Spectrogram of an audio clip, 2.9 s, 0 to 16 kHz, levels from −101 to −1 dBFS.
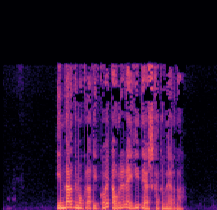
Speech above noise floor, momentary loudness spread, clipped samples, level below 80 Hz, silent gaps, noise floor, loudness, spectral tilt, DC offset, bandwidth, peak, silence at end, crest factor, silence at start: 48 dB; 10 LU; under 0.1%; -50 dBFS; none; -73 dBFS; -25 LUFS; -5 dB/octave; under 0.1%; 11.5 kHz; -6 dBFS; 0.45 s; 20 dB; 0.75 s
